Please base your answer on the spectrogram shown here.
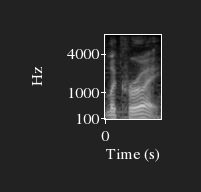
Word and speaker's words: LaCroix: Lacroix salud so today Lacroix officially tweeted out the proper way to pronounce Lacroix what do they say it's Lacroix yeah you feel like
